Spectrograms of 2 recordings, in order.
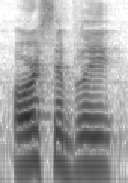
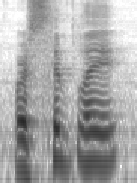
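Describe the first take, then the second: Both takes have the same delivery.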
